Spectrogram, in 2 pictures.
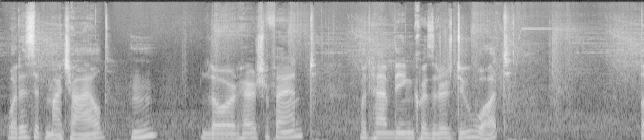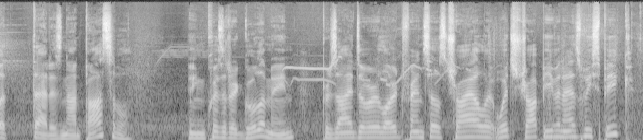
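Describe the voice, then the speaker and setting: A man voicing a calm, pious inquisitor in a fantasy game, formal and a little patronizing. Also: mid-range voice, moderate pace, slight background noise, lightly acted. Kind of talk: fantasy game dialogue read aloud. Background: game music.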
